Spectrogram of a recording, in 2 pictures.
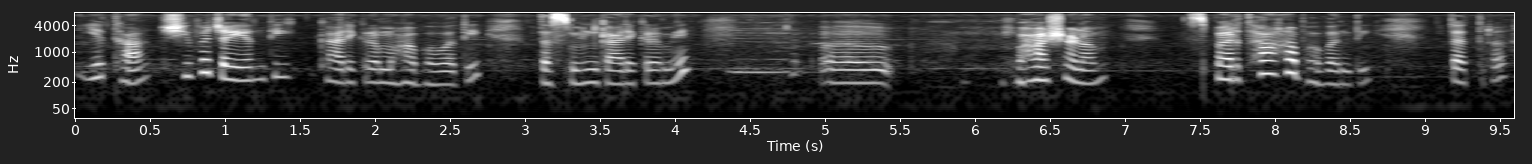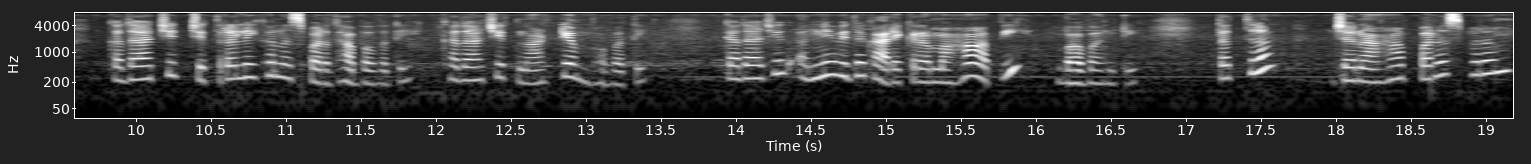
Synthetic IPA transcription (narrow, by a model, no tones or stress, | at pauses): jɐt̪ʰaːʃiʋɐd͡ʒɐjɐnt̪ikaːɾjɐkɾɐmɐɦɐ̆bʱɐʋɐt̪id̪̥ɐsmiːnkaːɾjɐkɾɐmeː | bʱaːʂɐɳ̃ɐm | spɐɾd̪ʱaːɦɐ̆bʱɐʋɐnt̪i | t̪ɐt̪ɾɐ | kɐd̪aːt͡ʃit̪̚t͡ʃit̪ɾɐleːkʰɐnɐspɐɾd̪ʱaːbʱɐʋɐt̪ikɐd̪aːt͡ʃit̪naːʈjɐmbʱɐʋɐt̪i | kɐd̪aːt͡ʃit̪ɐnjɐʋid̪ʱɐkaːɾjɐkɾɐmaɦɐ̆ɐpi | bʱɐʋɐnt̪i | t̪ɐt̪ɾɐ | d͡ʒɐnaːɦɐ̆pɐɾɐspɐɾɐm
